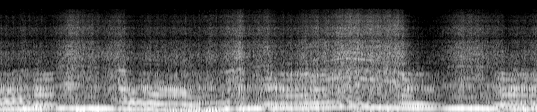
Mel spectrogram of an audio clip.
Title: Orion Zetec misfire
